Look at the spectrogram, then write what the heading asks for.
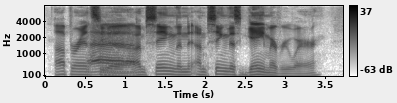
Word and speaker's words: Operencia: It's operencia.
